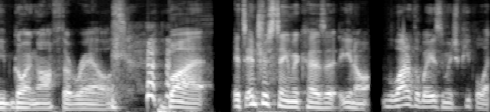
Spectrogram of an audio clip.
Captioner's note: laughs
